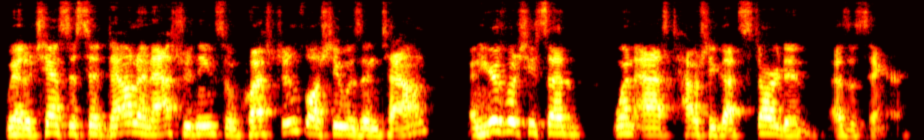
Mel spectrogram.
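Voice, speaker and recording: A man's voice: fairly high pitch, fairly quick, sharp tone. A man hosting a livestream pre-show for an opera company, presenting from a script in an upbeat, enthusiastic way. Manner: upbeat, enthusiastic, clear announcing.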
